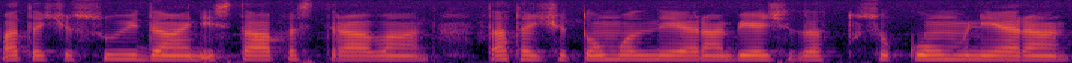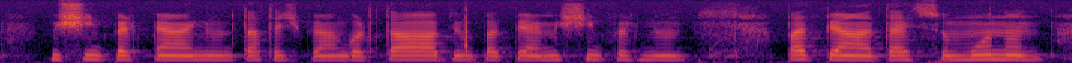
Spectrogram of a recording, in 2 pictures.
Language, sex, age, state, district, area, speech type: Kashmiri, female, 30-45, Jammu and Kashmir, Bandipora, rural, spontaneous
